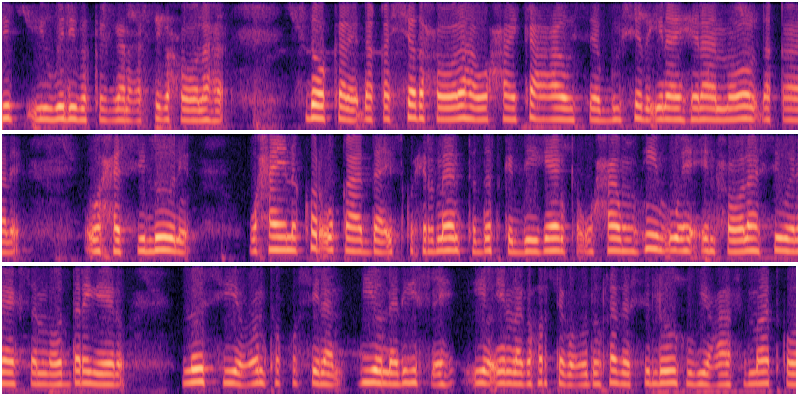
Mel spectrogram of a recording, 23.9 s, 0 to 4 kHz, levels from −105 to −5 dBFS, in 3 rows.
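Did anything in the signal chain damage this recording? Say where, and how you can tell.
No, nothing in the signal chain damaged this speech.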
